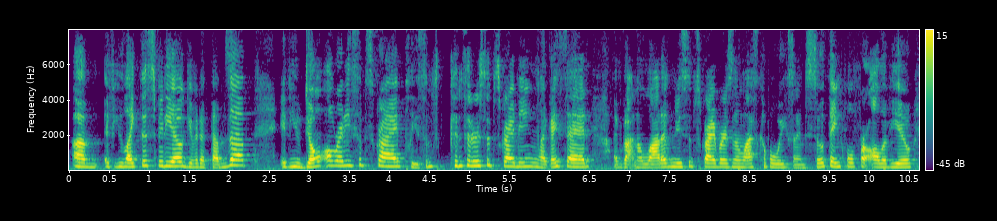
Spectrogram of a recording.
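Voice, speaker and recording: A woman's voice: mid-range voice, brisk. A woman in her thirties, chatting casually to camera at home while planning, with a slight frog in her throat and lots of fillers. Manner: chatty, rambling with many fillers. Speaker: planner vlogger.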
